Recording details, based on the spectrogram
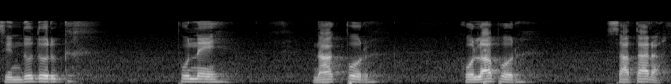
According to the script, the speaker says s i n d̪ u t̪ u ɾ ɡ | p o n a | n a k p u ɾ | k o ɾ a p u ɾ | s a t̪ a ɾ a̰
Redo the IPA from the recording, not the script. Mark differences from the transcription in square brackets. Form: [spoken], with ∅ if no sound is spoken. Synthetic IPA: s i n d̪ u [d̪] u ɾ ɡ | p [u] n [e] | n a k p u ɾ | k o [l] a p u ɾ | s a t̪ a ɾ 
